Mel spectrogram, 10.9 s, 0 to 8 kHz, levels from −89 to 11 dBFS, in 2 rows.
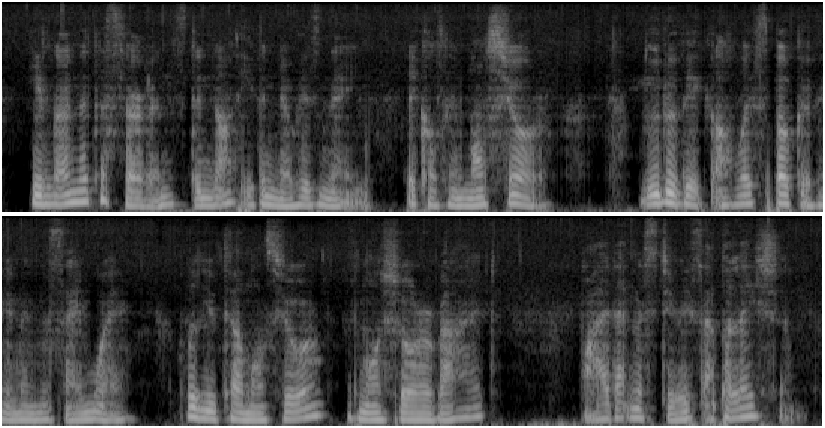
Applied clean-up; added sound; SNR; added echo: neural mask model Resemble Enhance denoiser.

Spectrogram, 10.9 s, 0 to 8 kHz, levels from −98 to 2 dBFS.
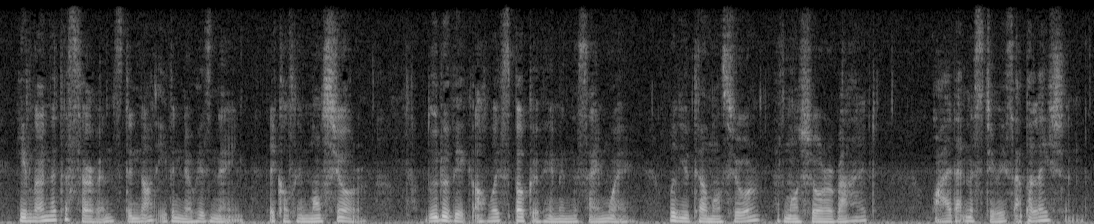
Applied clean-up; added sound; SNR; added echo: none; none; none; none.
